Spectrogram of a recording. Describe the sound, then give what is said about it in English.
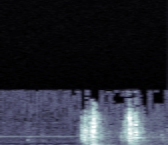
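A door opens with two quick bursts of noise, like a latch clicking and the door swinging, with no one speaking. “Well, who opens the door for me but the most beautiful girl in the world?”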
